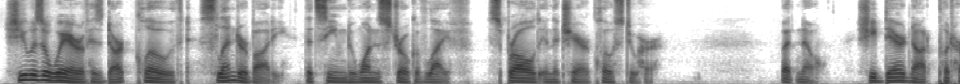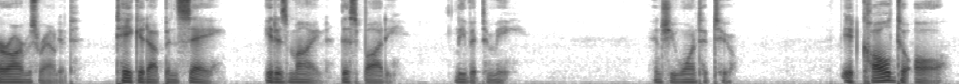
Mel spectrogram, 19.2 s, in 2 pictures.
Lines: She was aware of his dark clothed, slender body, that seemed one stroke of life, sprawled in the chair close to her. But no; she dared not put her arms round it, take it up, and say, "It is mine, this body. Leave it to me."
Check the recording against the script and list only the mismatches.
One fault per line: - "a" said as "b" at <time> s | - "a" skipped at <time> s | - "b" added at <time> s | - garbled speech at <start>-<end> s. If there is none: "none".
- "And she wanted to It called to all" added at 16.1 s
